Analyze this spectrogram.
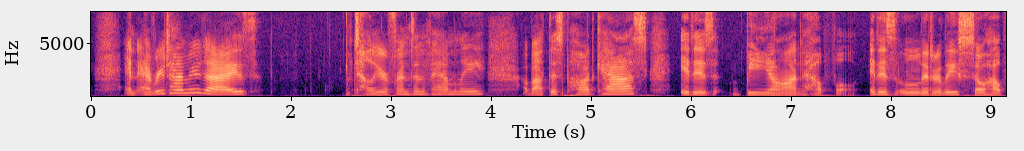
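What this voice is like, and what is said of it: Serious, earnest speaking voice. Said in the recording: “I have my serious voice on.”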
